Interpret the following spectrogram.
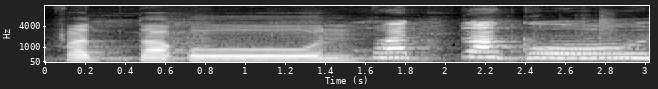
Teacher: قاف کو موٹا بھی پڑھیں گے اور واو مدہ ہے لمبا کر کے پڑھیں گے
